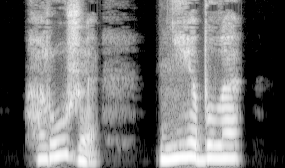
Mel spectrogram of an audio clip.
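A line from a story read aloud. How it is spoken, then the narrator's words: Babbling, groaning, sobbing. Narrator (Russian): Залепетал, застонал, зарыдал Мешков Громов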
